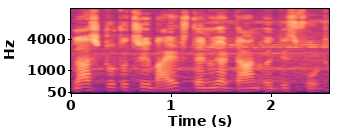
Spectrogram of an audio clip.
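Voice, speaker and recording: A man's voice: medium pitch, fairly even intonation, moderate pace, noisy background. Chatty Bengali man vlogging outdoors. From India. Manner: rambling, repeats himself, chatty asides to viewers. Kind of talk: casual vlog while eating outdoors. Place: public place outdoors.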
